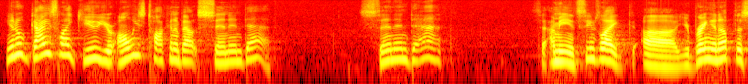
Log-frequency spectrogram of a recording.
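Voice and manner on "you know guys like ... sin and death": high, teasing voice of a skeptic; mocking skeptic. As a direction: needle the preacher in a high mocking tone. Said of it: "they'll say it like this".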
